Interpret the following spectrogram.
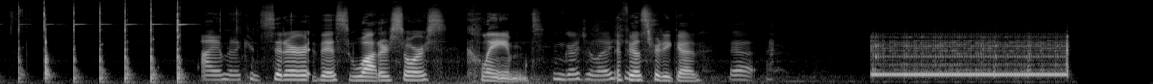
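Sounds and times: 
speech: 0:02.0 - 0:07.7
telephone dialing tone: 0:08.7 - 0:10.7.

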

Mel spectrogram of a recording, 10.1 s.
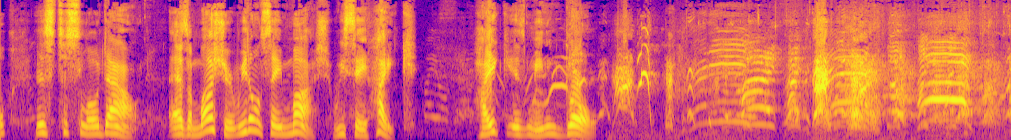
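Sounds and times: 
speech: 0:00.0 - 0:04.2, 0:04.8 - 0:06.8
pack of sled dogs barking and yipping excitedly: 0:05.0 - 0:10.1
sled dogs whining: 0:05.4 - 0:07.1.

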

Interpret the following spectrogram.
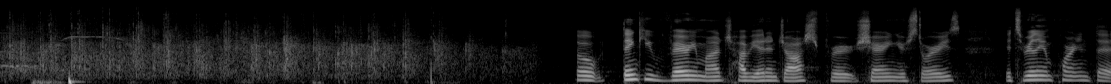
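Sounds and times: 
audience applause: 0:00.0 - 0:04.9
speech: 0:05.8 - 0:11.1.

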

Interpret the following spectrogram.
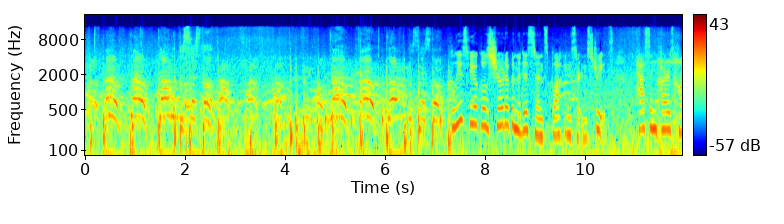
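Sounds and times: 
protest march crowd chanting: 0:00.0 - 0:07.4
speech: 0:00.3 - 0:02.6, 0:07.3 - 0:11.9.

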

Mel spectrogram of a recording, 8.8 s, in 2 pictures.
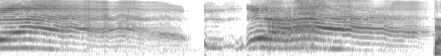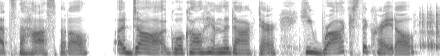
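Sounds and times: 
baby crying: 0:00.0 - 0:04.4
speech: 0:04.4 - 0:08.7.

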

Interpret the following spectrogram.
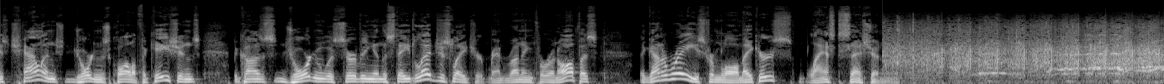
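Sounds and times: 
speech: 0:00.0 - 0:09.2
audience cheering at the Osage Casino in Ponca City: 0:08.8 - 0:11.6.

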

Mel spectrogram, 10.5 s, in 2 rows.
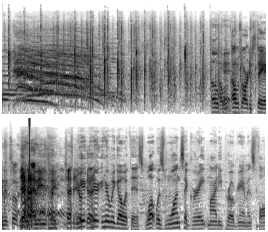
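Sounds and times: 
Indiana Hoosier fans cheering and whooping: 0:00.0 - 0:02.5
scattered individual claps: 0:00.0 - 0:06.0
laughter: 0:04.2 - 0:07.4
speech: 0:04.2 - 0:10.5.

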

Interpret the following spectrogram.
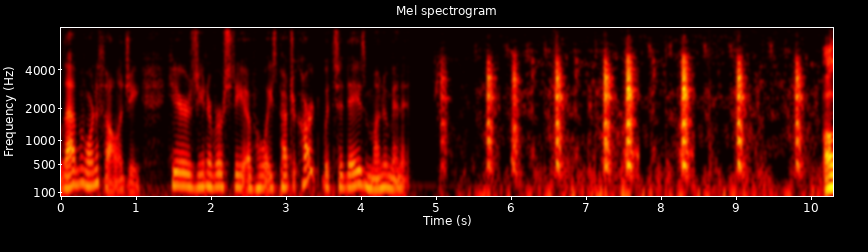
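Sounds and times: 
speech: 0:00.0 - 0:05.2
Hawaiian coot calls: 0:05.0 - 0:10.2.

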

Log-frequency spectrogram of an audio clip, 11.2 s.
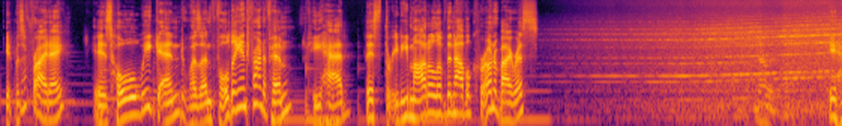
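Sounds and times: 
speech: 0:00.1 - 0:07.2, 0:10.1 - 0:11.2
computer server buzzing: 0:07.3 - 0:11.2.

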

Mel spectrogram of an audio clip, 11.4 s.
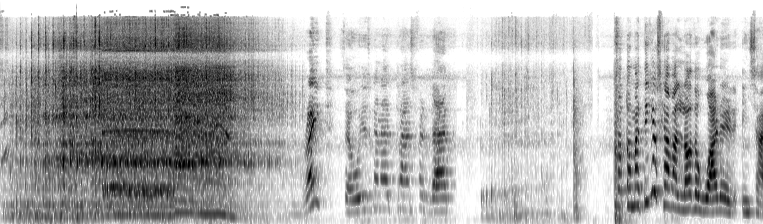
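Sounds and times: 
blender running: 0:00.0 - 0:04.4
speech: 0:05.8 - 0:07.4, 0:09.4 - 0:11.4.

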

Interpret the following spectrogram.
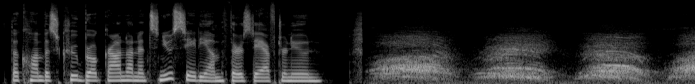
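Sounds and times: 
speech: 0:00.1 - 0:03.7
fans cheering at the Columbus Crew stadium groundbreaking: 0:03.7 - 0:06.9.

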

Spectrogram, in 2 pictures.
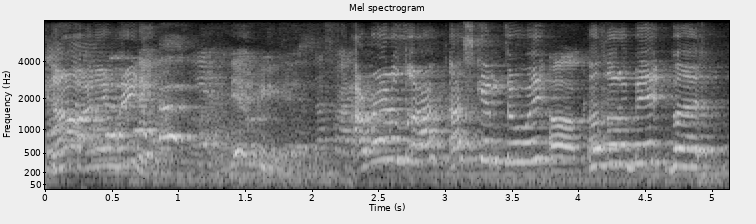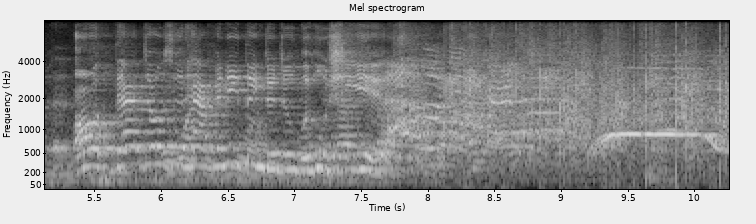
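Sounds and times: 
laughter: 0:00.0 - 0:01.7, 0:07.6 - 0:08.9
family cheering at a ceremony: 0:00.0 - 0:10.2
speech: 0:07.2 - 0:08.0
family applauding at a ceremony: 0:08.1 - 0:10.2.

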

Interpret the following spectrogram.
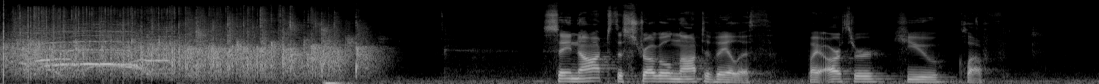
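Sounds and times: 
audience applause: 0:00.0 - 0:03.9
speech: 0:05.6 - 0:10.0.

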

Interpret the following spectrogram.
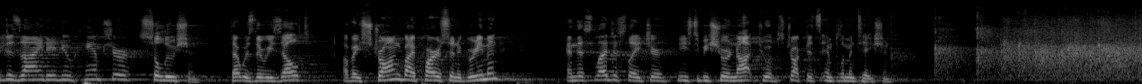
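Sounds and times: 
speech: 0:00.0 - 0:09.5
crowd applause during a state legislative address: 0:09.4 - 0:11.4.

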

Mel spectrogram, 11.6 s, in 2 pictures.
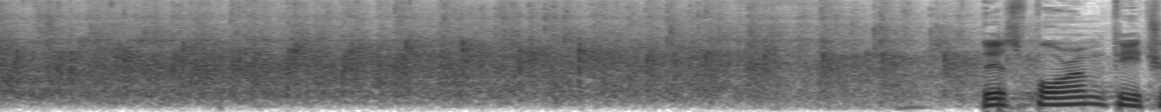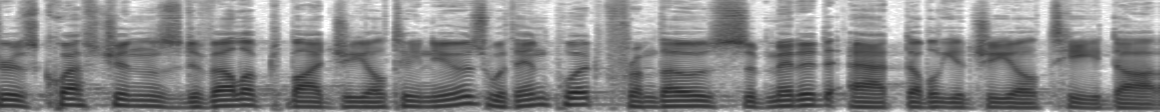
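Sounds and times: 
audience applause welcoming election candidates at a live forum: 0:00.0 - 0:05.1
speech: 0:04.9 - 0:11.5.

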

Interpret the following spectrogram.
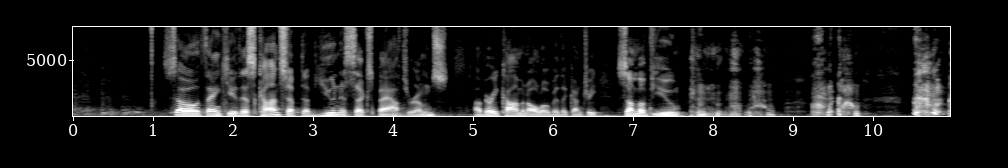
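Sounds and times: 
speech: 0:01.2 - 0:10.8
person coughing from lingering bronchitis: 0:07.7 - 0:10.9.

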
